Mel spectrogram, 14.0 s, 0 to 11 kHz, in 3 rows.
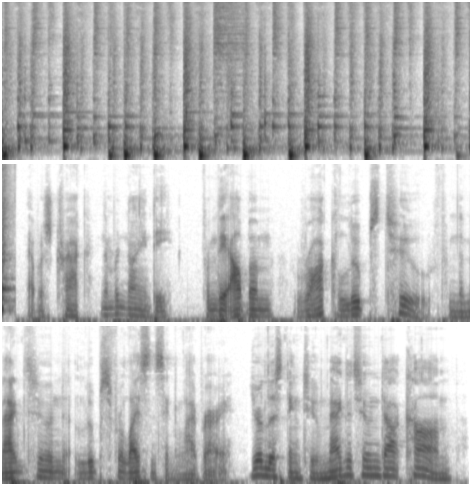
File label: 100 E spoken, Rock Loops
